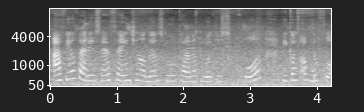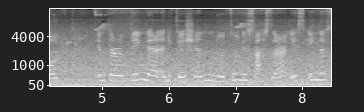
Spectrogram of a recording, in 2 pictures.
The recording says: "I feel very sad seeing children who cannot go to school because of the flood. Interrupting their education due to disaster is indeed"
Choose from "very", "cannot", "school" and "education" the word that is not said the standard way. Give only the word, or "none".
very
